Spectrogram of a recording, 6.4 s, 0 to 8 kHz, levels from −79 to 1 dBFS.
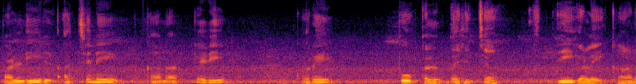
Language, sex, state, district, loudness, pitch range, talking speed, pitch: Malayalam, male, Kerala, Kollam, -19 LUFS, 110-120 Hz, 85 wpm, 115 Hz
